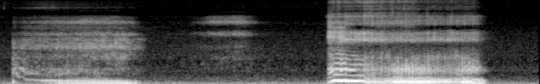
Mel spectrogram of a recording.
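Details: Two English Bulldog brothers sleeping and snoring loudly together, one later needing throat surgery to help his breathing: two loud, rattling snoring breaths with a gap between; flat-faced dog snoring.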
